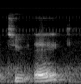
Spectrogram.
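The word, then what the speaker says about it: tu es: France to a is how you say it 2A 2A France you are French and was I talking to a boy or a girl there by the way Tua France I was talking to a boy because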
